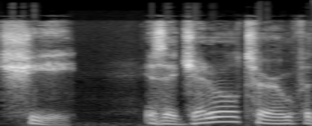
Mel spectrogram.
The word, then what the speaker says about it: Sith: The word Sith, pronounced she, is a general term for the supernatural race from Gaelic mythology.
